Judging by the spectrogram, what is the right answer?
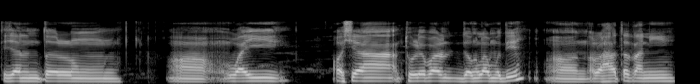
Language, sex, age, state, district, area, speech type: Marathi, male, 18-30, Maharashtra, Washim, urban, spontaneous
